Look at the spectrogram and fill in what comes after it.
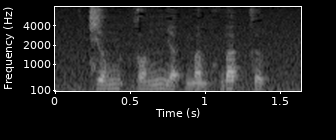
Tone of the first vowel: rising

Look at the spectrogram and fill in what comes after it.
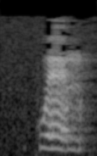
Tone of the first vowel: low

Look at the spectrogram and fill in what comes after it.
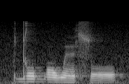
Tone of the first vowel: high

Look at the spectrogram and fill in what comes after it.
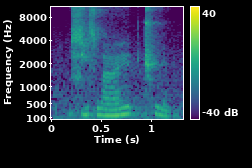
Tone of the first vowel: rising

